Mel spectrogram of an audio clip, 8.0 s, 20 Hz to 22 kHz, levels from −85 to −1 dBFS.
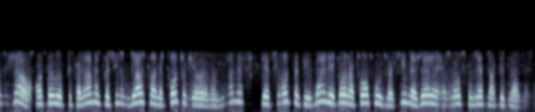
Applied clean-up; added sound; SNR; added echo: neural separator model SepFormer WHAMR!.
